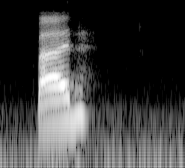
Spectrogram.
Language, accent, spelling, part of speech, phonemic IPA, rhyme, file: English, US, bud, noun / verb, /bʌd/, -ʌd, En-us-bud.ogg
- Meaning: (noun) 1. A newly sprouted leaf or blossom that has not yet unfolded 2. Something that has begun to develop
